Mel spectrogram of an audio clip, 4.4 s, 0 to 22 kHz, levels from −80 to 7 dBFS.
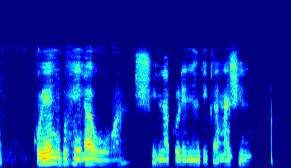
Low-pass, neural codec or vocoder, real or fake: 7.2 kHz; codec, 44.1 kHz, 3.4 kbps, Pupu-Codec; fake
